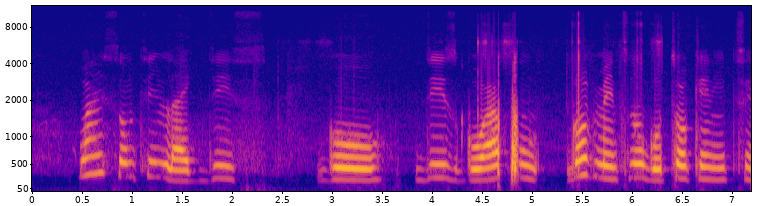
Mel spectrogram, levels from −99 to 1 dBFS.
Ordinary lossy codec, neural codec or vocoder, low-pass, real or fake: none; none; 10.8 kHz; real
